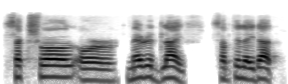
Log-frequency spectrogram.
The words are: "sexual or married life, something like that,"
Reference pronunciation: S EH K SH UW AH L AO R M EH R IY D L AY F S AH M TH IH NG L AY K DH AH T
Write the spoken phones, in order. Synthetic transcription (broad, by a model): S EH K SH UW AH L AO R M EH R IY D L AY F S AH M T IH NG L AY K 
